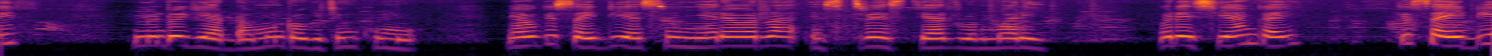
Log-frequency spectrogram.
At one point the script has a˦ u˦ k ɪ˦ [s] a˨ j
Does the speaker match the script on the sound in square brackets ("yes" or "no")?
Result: yes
